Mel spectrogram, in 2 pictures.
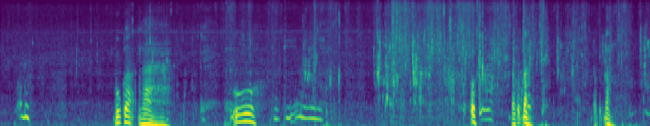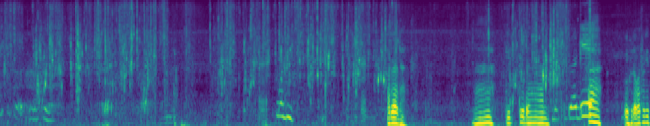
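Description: Water splashes and sloshes as hands scoop through a shallow muddy puddle.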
